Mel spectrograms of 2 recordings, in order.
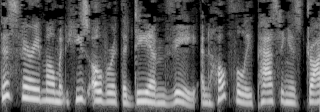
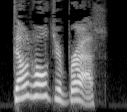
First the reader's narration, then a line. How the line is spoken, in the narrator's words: Cammy said with a laugh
